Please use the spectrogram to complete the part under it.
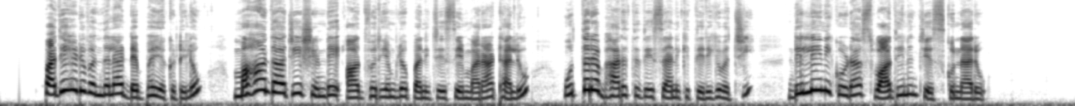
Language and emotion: Telugu, neutral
